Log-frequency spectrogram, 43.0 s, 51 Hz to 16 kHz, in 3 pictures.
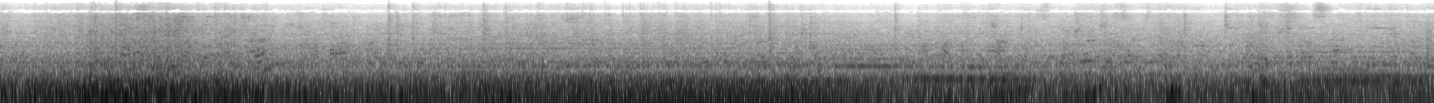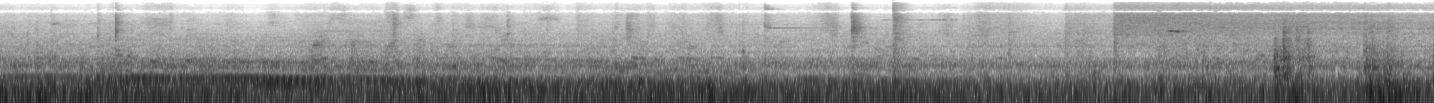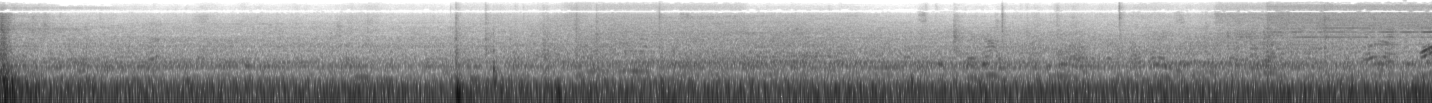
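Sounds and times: bus interior drone: 0.0s - 43.0s.

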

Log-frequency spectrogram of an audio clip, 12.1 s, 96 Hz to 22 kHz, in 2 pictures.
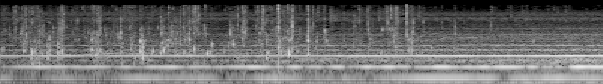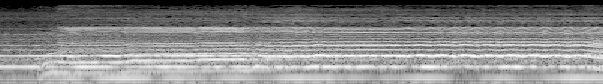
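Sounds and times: low sustained drone: 0.0s - 12.0s
wavering wordless melody: 0.0s - 12.0s.

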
